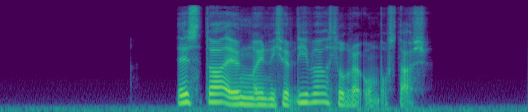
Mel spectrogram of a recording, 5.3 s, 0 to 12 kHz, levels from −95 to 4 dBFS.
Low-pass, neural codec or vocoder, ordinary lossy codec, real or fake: 9.9 kHz; autoencoder, 22.05 kHz, a latent of 192 numbers a frame, VITS, trained on many speakers; MP3, 96 kbps; fake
